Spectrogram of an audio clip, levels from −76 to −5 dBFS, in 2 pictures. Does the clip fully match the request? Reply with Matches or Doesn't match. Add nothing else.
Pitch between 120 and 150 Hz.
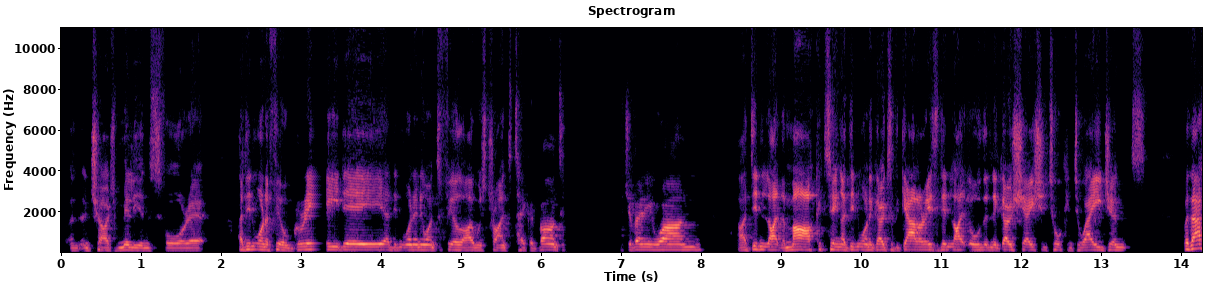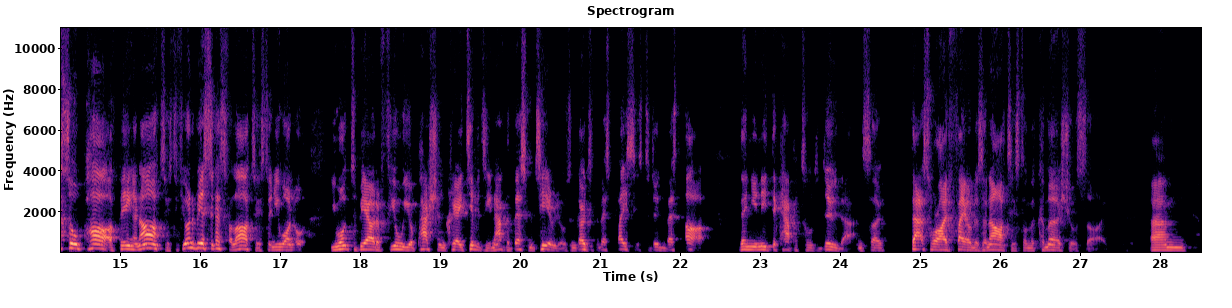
Matches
